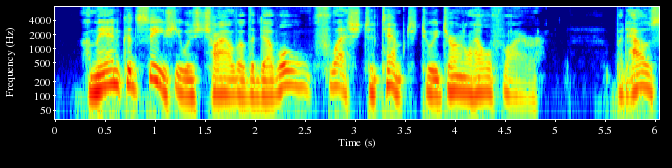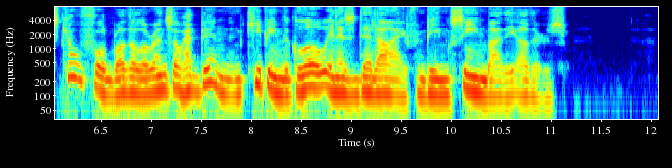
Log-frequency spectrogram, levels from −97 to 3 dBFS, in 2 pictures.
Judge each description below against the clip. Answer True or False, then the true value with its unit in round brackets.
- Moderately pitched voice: False (120 Hz)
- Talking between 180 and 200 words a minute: True (185 wpm)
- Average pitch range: True (4.1 semitones)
